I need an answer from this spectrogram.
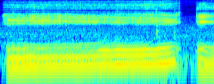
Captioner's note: mouthed noise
